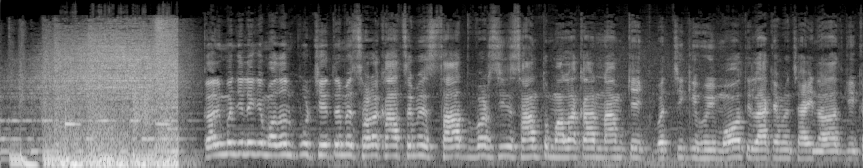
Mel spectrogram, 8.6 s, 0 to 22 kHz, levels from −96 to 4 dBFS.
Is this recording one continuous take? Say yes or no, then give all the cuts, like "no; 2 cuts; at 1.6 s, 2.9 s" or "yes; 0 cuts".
no; 1 cut; at 1.9 s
